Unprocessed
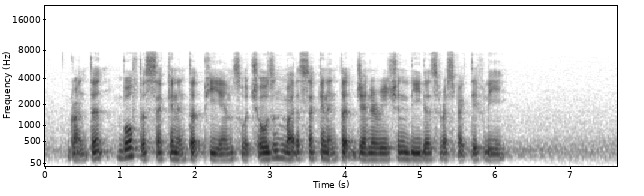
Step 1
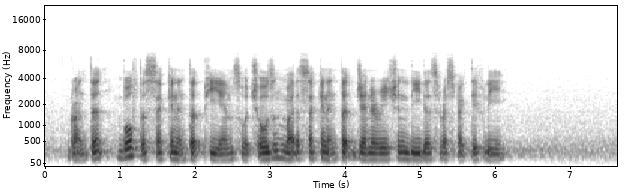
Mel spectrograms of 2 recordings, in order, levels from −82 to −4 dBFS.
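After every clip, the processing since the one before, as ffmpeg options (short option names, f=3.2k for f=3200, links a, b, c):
-af "lowpass=f=4.7k:w=0.5412,lowpass=f=4.7k:w=1.3066,volume=-3dB"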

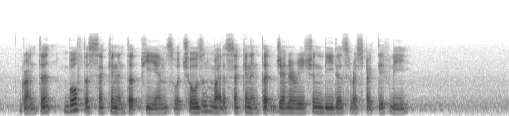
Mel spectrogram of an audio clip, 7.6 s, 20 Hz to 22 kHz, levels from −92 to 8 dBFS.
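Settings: -af "equalizer=f=1.3k:w=1.8:g=5"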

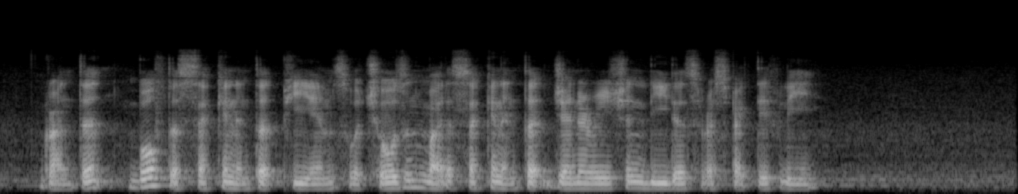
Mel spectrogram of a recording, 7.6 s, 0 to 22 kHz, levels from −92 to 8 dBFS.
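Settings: -filter_complex "[0:a]asplit=2[a][b];[b]adelay=27,volume=-9dB[c];[a][c]amix=inputs=2:normalize=0"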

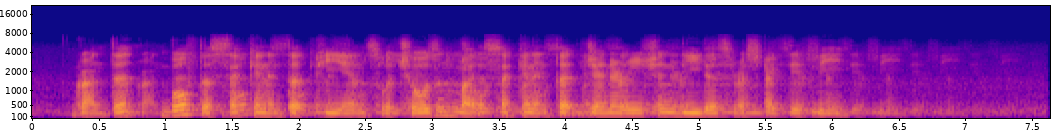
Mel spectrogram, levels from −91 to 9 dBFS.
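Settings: -af "aecho=1:1:451|902|1353|1804:0.237|0.104|0.0459|0.0202,volume=4dB"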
